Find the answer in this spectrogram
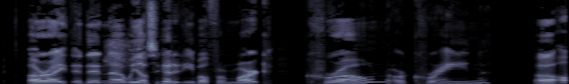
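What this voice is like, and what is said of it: Usual voice. Nothing is said of it.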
